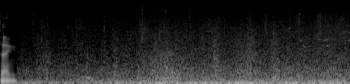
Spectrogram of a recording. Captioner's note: fire crackling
